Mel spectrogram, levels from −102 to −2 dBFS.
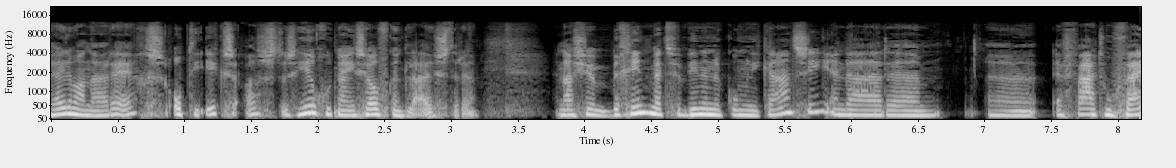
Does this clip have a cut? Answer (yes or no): no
